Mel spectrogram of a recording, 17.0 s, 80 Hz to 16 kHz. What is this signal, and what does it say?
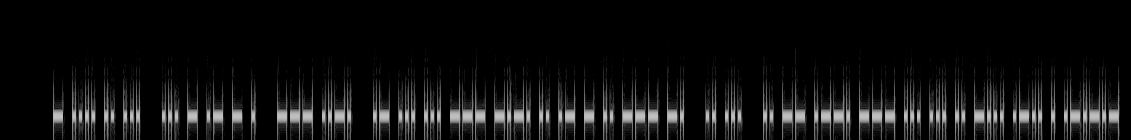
Morse code, heard as a keyed tone, about 25 wpm, 700 Hz. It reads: THIS STATE OF ASSOCIATION IS IMPOSSIBLE.
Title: Sentences from Top 1100 Words 25wpm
